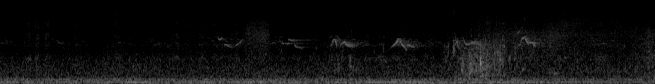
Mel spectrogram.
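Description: Quiet woodland ambience: a few short bird chirps over a low steady hum, with a brief rustle a little past the middle.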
